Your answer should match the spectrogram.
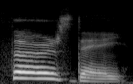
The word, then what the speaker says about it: Thursday: як А я зробила пару гарних відео про вимовляння звуків будь ласка їх продивіться Вони я дам посилання під цим відео Thursday і американська англійська проговорює букву R звук і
